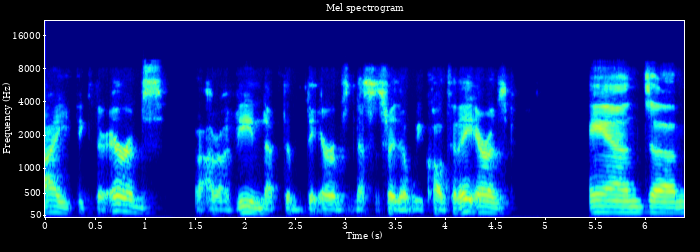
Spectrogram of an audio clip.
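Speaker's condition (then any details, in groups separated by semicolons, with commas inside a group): No condition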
